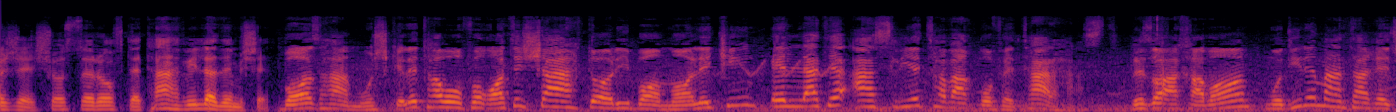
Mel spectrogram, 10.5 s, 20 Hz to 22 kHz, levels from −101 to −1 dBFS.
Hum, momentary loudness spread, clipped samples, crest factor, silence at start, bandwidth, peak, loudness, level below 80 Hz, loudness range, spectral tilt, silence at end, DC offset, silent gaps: none; 7 LU; under 0.1%; 18 dB; 0 s; 12.5 kHz; -20 dBFS; -39 LUFS; -66 dBFS; 2 LU; -5 dB/octave; 0 s; under 0.1%; none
